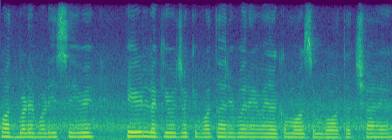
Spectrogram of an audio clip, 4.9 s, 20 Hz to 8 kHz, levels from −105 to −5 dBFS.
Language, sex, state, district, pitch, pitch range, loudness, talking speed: Hindi, female, Bihar, Darbhanga, 220 Hz, 210-230 Hz, -24 LUFS, 220 wpm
